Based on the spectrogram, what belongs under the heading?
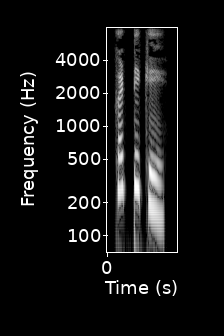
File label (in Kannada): "ಘಟ್ಟಿಕೆ", Kannada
